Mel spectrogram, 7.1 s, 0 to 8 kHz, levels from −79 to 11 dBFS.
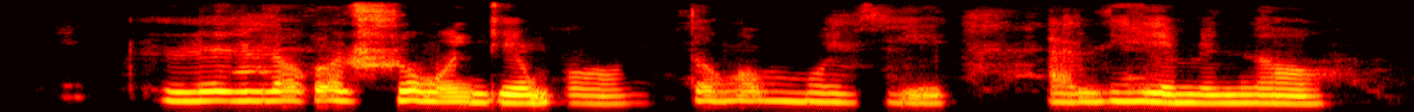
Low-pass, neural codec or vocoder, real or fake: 7.2 kHz; codec, 16 kHz in and 24 kHz out, 1.1 kbps, FireRedTTS-2 codec; fake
